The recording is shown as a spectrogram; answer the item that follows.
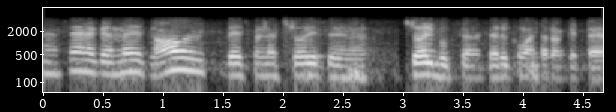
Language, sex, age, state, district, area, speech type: Tamil, male, 18-30, Tamil Nadu, Viluppuram, urban, conversation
